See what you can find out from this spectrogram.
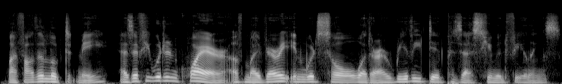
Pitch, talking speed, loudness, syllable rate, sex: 110 Hz, 235 wpm, -19 LUFS, 6.2 syllables/s, male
